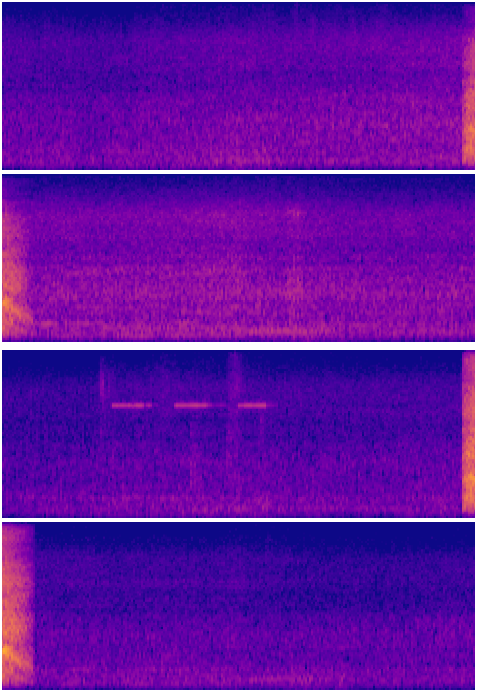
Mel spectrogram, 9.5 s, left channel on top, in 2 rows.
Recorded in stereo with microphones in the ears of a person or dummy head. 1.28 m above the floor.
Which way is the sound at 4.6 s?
80° right.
